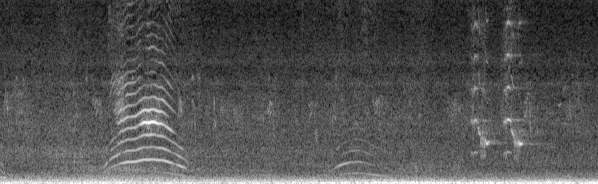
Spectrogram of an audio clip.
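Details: Monastery cat giving one clear, drawn-out meow that swells and fades, then a faint softer meow and a couple of short chirpy calls, all against a low continuous rumble.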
